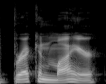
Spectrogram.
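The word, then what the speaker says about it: Breckin Meyer: And then you said Spencer played by Brecklyn Mayer. His name is Brecken Meyer.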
